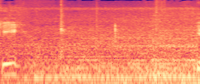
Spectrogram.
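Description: A vehicle engine idling with a steady low rumble, and a faint click or two as a push-to-open fuel door is pressed and pops open.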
